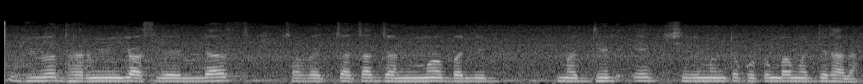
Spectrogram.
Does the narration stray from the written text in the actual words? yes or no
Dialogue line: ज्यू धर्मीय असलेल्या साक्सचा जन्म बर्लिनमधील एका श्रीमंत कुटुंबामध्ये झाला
no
